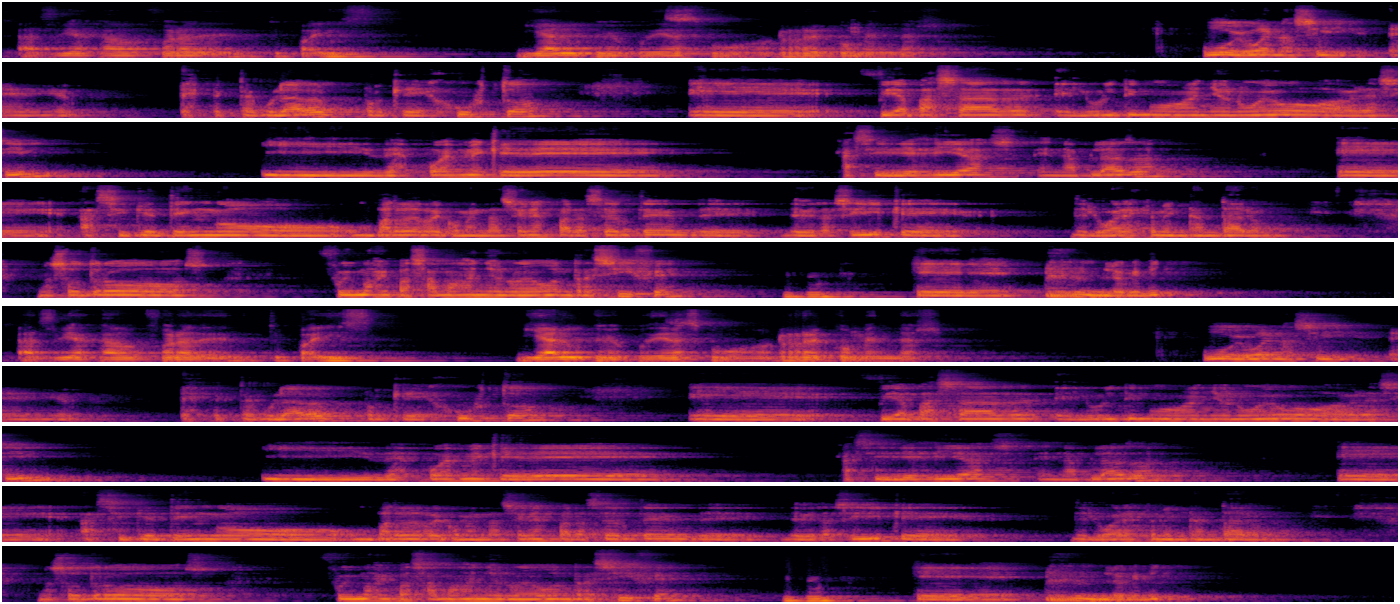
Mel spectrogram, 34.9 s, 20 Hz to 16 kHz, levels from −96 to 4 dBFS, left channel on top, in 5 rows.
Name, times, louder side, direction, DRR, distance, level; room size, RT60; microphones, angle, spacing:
voice 1, 0.1-1.8 2.6-4.7 31.8-32.1, right 3 dB, 60° right, 11 dB, 1.1 m, -31 dB
voice 2, 6.0-7.4 7.9-10.1 10.4-14.2 15.3-17.3 18.2-19.8 20.6-25.8 26.3-27.4 27.7-29.0 29.6-31.4 32.5-33.7, left 2 dB, 45° left, 7 dB, 1.5 m, -32 dB
23.5 x 12.5 x 3.9 m, 1.0 s
head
